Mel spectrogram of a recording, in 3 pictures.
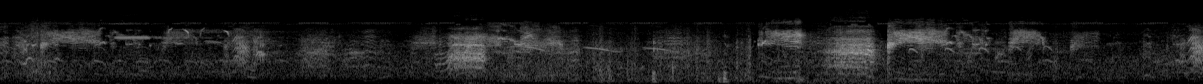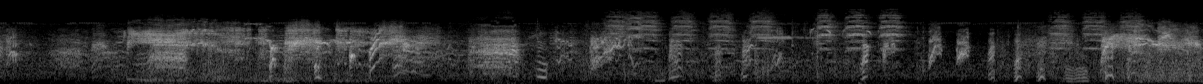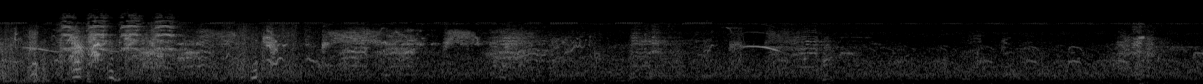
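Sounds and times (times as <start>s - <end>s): birds chirping: 0.0s - 32.8s.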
